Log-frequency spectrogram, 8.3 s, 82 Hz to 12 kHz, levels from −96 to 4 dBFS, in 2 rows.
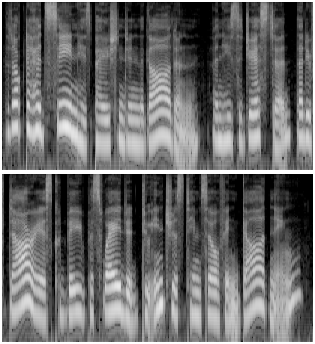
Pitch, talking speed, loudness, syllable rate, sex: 210 Hz, 165 wpm, -18 LUFS, 4.5 syllables/s, female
